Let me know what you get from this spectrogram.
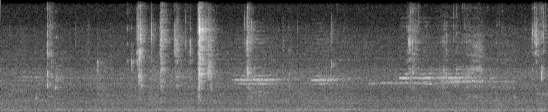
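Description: Close-up eating sounds: chewing of paratha and egg curry, with soft clicks from the mouth and fingers, the sharpest about three seconds in, over a steady low hum.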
